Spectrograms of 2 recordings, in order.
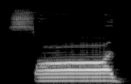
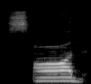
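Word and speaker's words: صاد: সা সিন পাতলা scene scene scene scene এটা সদ নাম কি? সদ। সদ আর সিনকে আমরা সদ সিন উচ্চারণের সময় খেয়াল করব যাতে একই না হয়ে যায়। সিনটা একটু পাতলা। সদটা একটু মোটা।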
